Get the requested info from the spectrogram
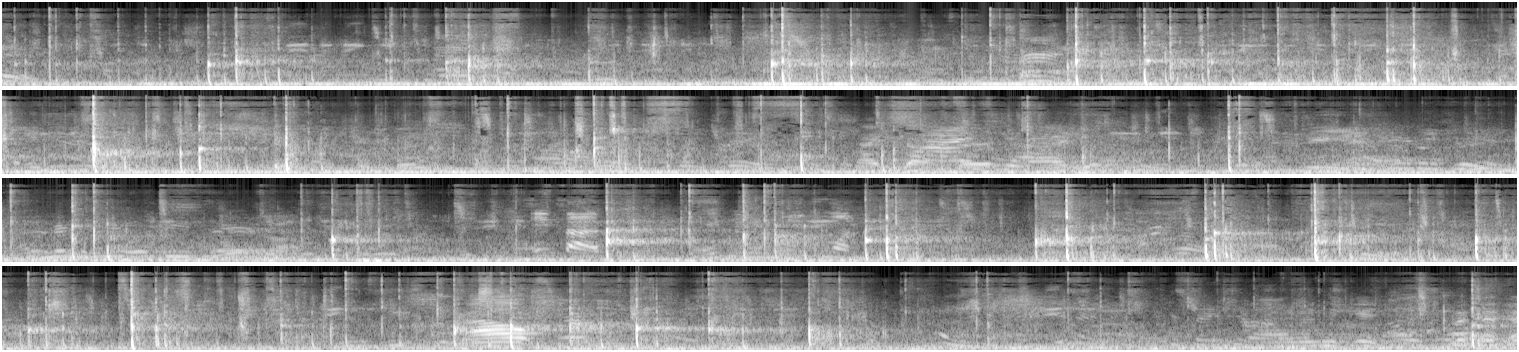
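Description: Pickleball paddles hitting a plastic ball in a rally: sharp, short pops at irregular intervals, thickest in two stretches, with voices talking in the background.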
